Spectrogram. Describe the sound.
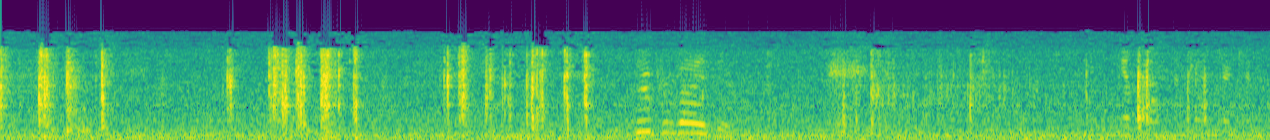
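Typing on a keyboard in irregular clusters of quick clicks with brief gaps, moderately loud over a low background hum.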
